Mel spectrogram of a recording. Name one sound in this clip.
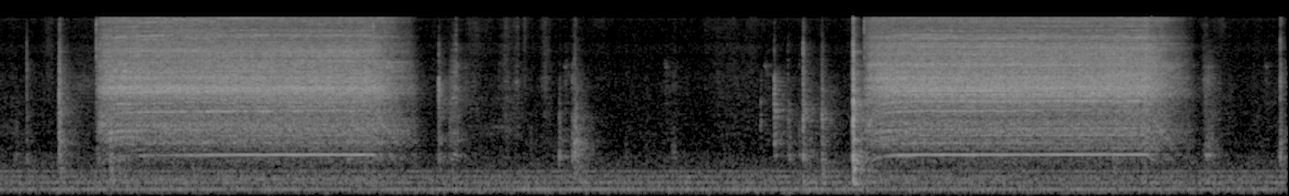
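A cordless power tool whirs in steady bursts.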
